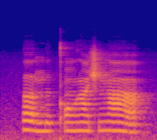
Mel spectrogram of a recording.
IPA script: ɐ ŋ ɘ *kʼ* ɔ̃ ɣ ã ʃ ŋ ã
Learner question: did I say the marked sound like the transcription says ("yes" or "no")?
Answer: yes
